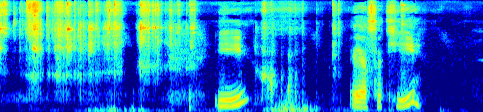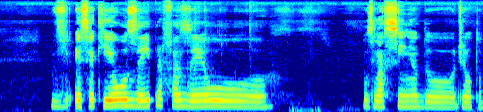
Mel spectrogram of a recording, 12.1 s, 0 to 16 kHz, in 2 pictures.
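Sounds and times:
plastic pieces clattering into jar: 0.0s - 2.5s.

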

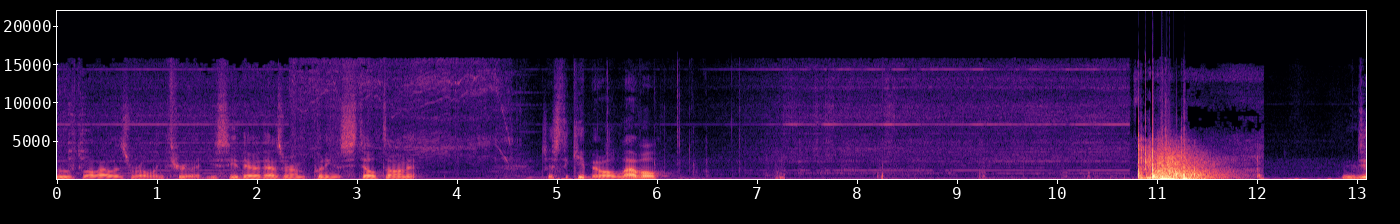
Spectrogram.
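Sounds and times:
loud bang: 10.8s - 11.9s.

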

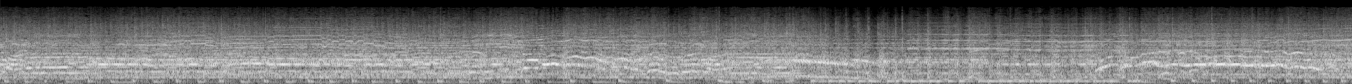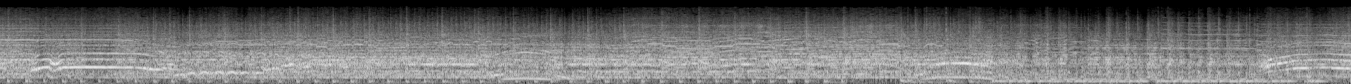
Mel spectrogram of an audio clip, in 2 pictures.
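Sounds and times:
fast dense drumming: 0.0s - 27.0s
wind instrument melody: 0.0s - 27.0s.

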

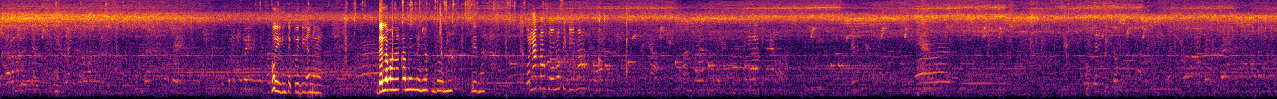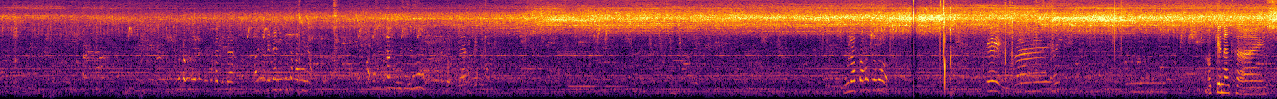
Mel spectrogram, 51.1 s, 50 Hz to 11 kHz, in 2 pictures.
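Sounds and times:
faint voices: 0.0s - 51.0s
high-pitched insect drone: 0.0s - 51.0s.

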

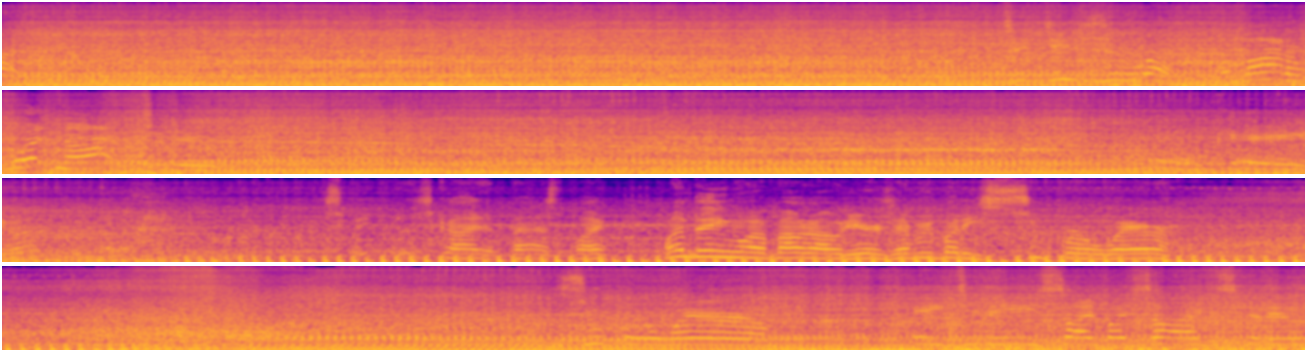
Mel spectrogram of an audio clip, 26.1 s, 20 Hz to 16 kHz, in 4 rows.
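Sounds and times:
atv engine running: 0.0s - 26.0s.

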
